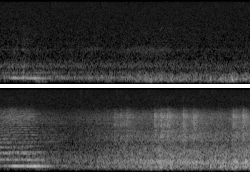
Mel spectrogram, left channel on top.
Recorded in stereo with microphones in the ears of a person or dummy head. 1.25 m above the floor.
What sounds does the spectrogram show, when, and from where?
Only background noise.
